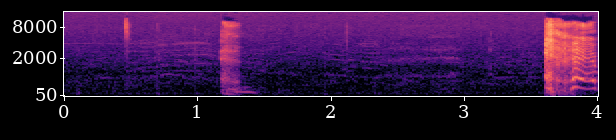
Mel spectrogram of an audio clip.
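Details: Two abrupt coughs from an adult woman during a coughing fit at a campaign event, a brief harsh burst then a louder, voiced cough with some throat clearing, in a quiet background.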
